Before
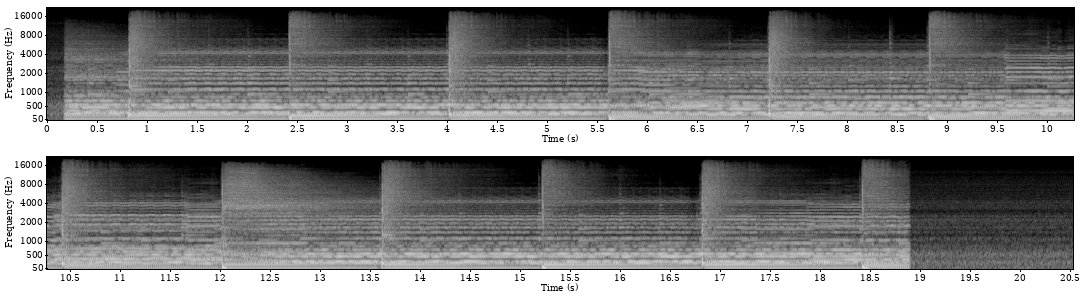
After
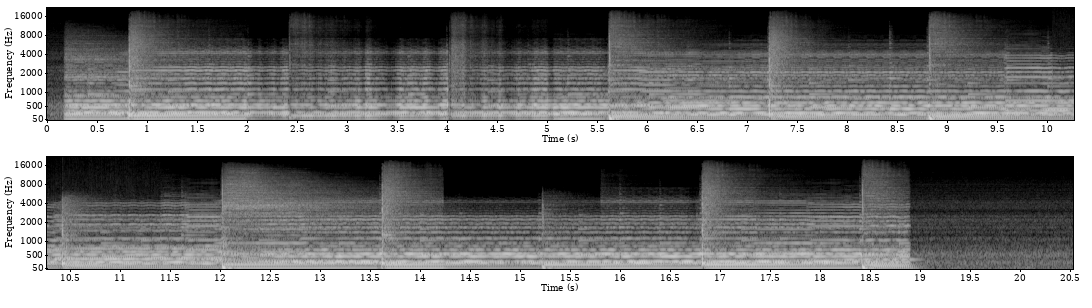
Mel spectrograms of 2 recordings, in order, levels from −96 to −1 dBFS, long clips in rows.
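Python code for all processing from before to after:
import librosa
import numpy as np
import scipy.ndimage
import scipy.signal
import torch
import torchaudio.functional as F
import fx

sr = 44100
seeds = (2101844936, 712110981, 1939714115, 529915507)

y = fx.chain(x, sr, fx.highpass(hz=94.0, slope=12),
    fx.peak_eq(hz=7700.0, db=-10.5, octaves=0.46),
    fx.over_compress(threshold_db=-27.0, ratio=-0.5), at=(1.97, 5.07))
y = fx.chain(y, sr, fx.steep_lowpass(hz=4700.0, slope=48),
    fx.high_shelf(hz=2500.0, db=-10.0),
    fx.quant_companded(bits=8), at=(10.05, 11.41))
y = fx.chain(y, sr, fx.gaussian_blur(sigma=2.9),
    fx.low_shelf(hz=82.0, db=-11.0), at=(14.23, 15.81))
y = fx.high_shelf(y, sr, hz=9500.0, db=-11.5)
y = fx.hum_notches(y, sr, base_hz=50, count=7)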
